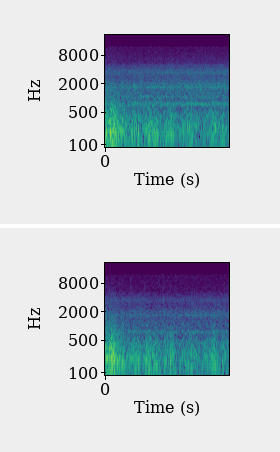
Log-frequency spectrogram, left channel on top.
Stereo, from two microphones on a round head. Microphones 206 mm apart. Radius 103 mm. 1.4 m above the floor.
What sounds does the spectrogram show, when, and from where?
Only background noise.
